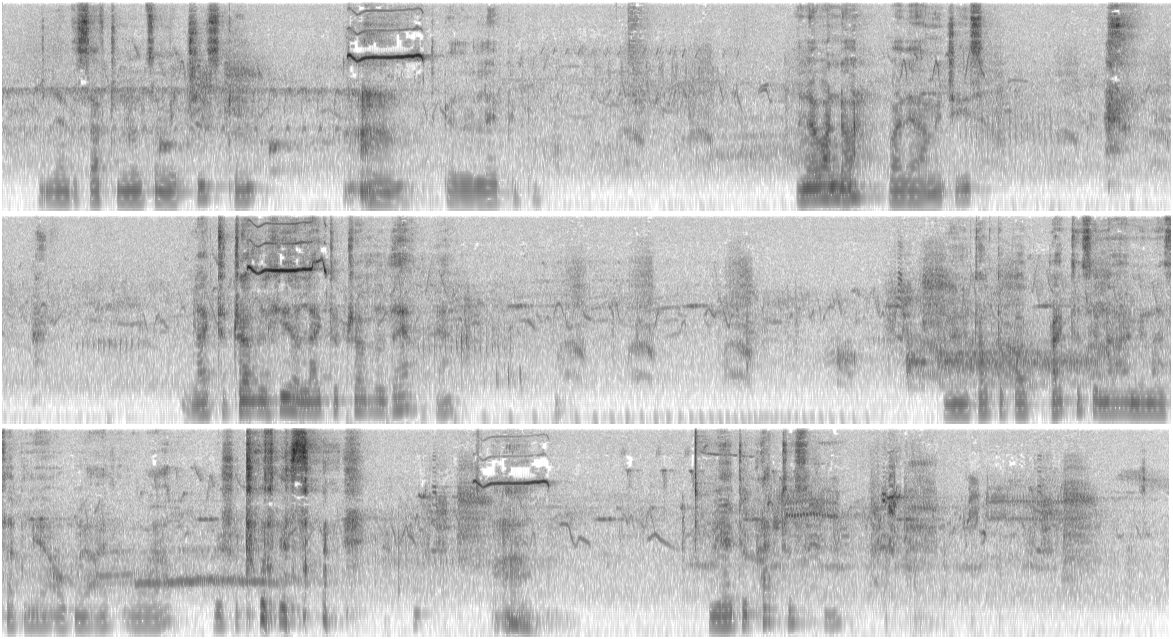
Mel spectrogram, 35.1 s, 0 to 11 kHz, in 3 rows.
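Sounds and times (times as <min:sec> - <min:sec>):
faint animal calls: 0:00.0 - 0:34.6.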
